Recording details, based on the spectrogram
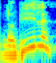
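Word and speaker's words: Nobile: un italien qui s'appelait nobill je le prononce à la française et il s'est écrasé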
